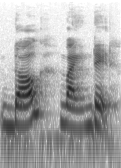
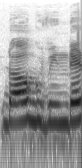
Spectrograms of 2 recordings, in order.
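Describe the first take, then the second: First: The first vowel sounds like in 'wine'. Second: The first vowel sounds like in 'win'. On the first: The speaker calls it right. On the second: The speaker calls it wrong.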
